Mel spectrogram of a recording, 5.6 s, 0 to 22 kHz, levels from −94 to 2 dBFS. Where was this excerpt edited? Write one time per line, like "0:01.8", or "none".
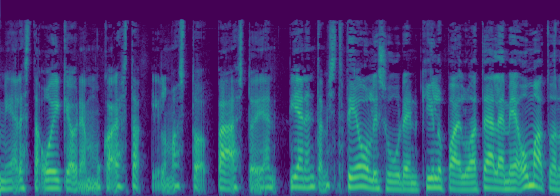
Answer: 0:03.5

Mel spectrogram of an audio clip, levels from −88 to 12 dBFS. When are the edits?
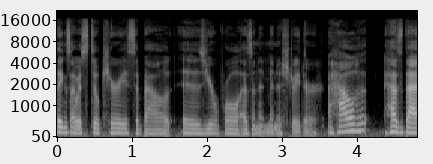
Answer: none

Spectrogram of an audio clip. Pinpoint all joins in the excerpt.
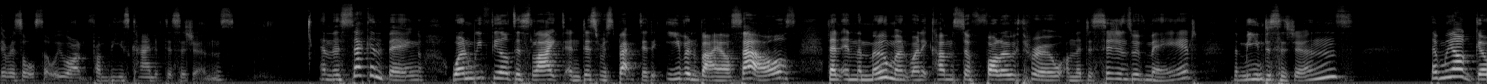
0:03.2

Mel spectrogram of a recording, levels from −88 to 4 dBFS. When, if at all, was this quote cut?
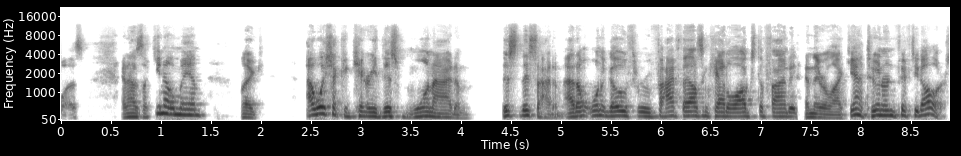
0:07.4

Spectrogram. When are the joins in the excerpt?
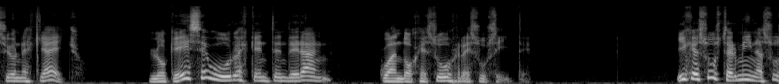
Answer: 0:01.4

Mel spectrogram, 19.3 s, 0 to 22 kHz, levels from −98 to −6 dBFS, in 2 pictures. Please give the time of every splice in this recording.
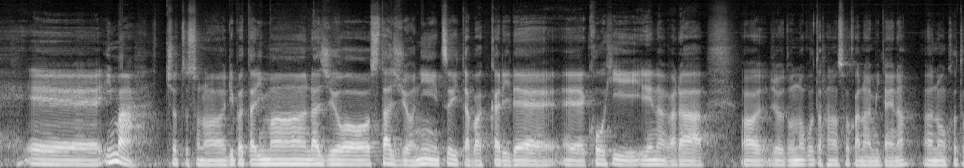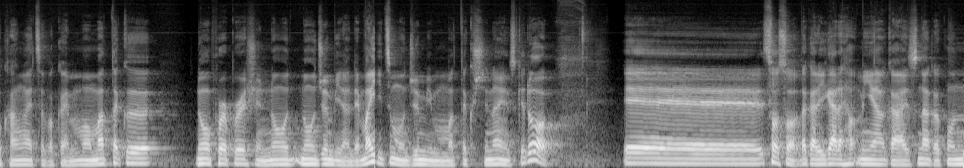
0:13.4

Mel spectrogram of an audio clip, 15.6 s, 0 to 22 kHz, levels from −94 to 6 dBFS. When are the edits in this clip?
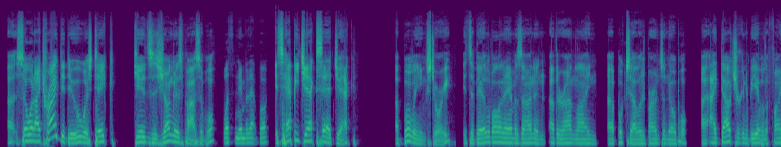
none

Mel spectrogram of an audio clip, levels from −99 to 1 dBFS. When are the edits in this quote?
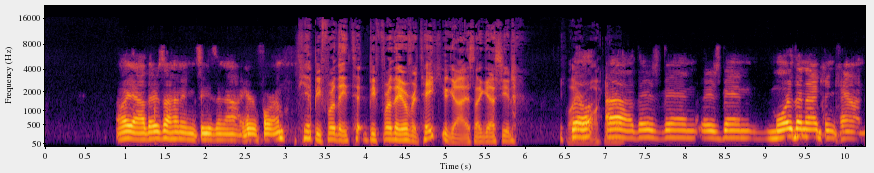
0:06.5
0:08.2

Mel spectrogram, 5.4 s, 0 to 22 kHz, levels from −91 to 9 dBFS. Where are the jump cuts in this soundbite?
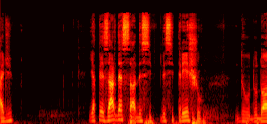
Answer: none

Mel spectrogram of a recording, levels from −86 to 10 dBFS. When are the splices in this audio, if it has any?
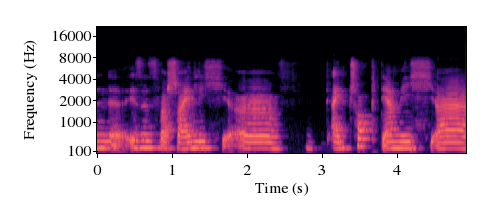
0:03.8

